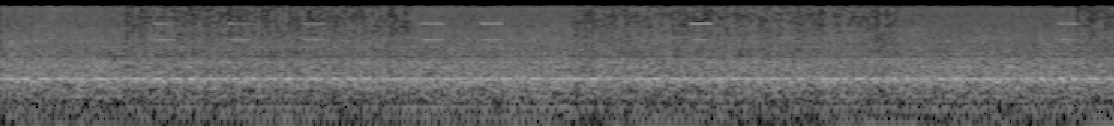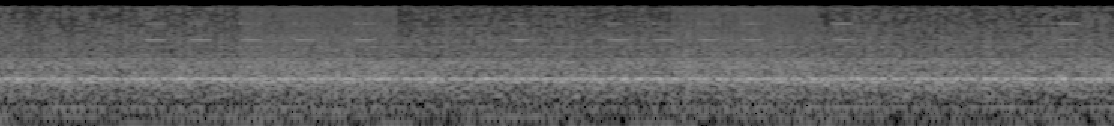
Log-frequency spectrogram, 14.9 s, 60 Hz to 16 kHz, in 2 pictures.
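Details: Portable diode laser hair removal machine (755, 808 and 1064 nm wavelengths) running: a steady fan-like hiss with a low hum and faint high-pitched beeps repeating at intervals.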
